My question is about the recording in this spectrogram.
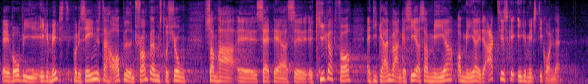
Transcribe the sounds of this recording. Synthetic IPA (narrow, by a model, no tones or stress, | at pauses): ʋɒʋie̝ɡ̥əme̝n̰sd̥pʰɒ̽ɾe̝se̝ːnəsd̥əɦɑ̈ʔɒ̽b̥le̝̰ːð̩ent͡sʰʁɒ̽mb̥æð̩ˠminisd̥ʁɑɕo̝̰ːn | sɒ̽mɦɑ̈sæd̥ːæɐskʰiɡ̥ɐd̥fɒ̽æd̥iɡ̥æɐnəʋe̝ɑ̈ŋɡ̥æɕe̝̰ːɐsɑ̈ɪme̝ːɐʔɒ̽me̝ːɐiɾe̝ʔɑ̈ɡ̥̚d̥isɡ̥əʔe̝ɡ̥əme̝n̰sd̥iɡ̥ʁɶnlæ̰n̰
